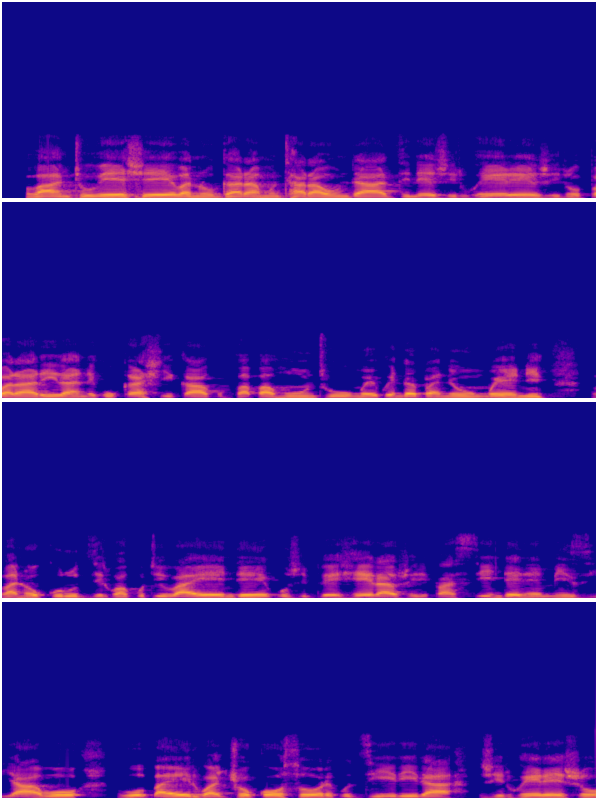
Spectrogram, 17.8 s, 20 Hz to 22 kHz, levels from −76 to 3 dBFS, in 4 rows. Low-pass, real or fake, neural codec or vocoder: 7.2 kHz; real; none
